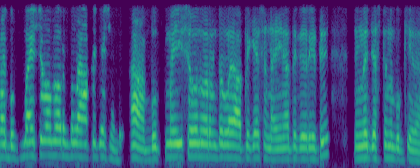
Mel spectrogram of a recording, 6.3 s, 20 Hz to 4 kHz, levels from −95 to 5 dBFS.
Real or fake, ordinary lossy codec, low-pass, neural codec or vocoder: fake; none; 3.6 kHz; codec, 16 kHz, 16 kbps, FreqCodec, smaller model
